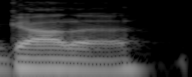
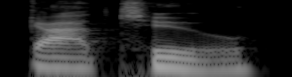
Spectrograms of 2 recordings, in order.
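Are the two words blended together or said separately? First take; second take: blended; separately. First: The two words blend into one reduced word. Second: The two words are said separately and fully. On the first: This is how the speaker normally says it. "I always say I gotta" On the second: This is how the speaker does not say it. "I don't say like got to"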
